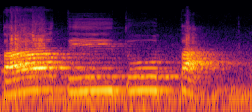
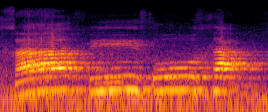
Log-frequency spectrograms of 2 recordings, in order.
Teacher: ujung lidahnya digigit. Ta, tapi keluar angin menjadi sa.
